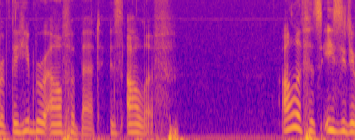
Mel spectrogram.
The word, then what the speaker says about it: Aleph: Aleph is silent.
